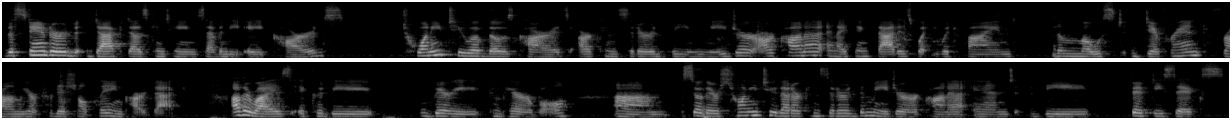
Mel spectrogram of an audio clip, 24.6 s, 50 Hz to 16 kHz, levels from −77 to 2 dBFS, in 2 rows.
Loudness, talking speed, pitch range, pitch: -33 LUFS, 130 wpm, 155-195 Hz, 165 Hz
